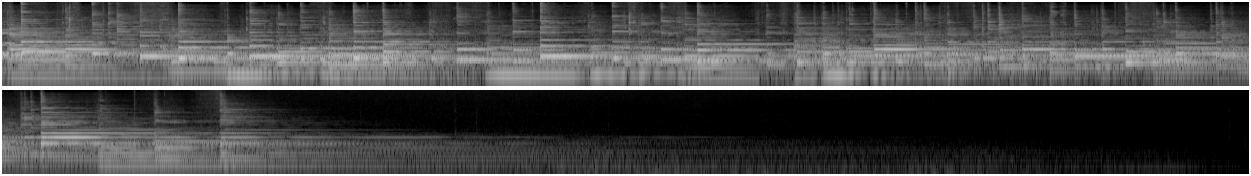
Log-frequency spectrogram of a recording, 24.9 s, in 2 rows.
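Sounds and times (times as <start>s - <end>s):
lute courante: 0.0s - 17.1s.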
